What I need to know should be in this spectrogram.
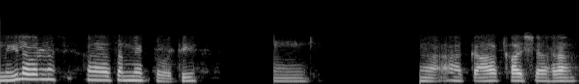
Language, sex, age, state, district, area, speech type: Sanskrit, male, 45-60, Karnataka, Udupi, rural, conversation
